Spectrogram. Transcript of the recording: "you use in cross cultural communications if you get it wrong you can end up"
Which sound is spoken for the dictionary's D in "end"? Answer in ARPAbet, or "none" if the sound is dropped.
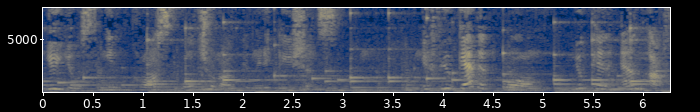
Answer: none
